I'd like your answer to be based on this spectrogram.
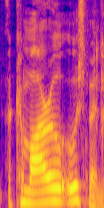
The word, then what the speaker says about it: Kamaru Usman: Kamaru Usman.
